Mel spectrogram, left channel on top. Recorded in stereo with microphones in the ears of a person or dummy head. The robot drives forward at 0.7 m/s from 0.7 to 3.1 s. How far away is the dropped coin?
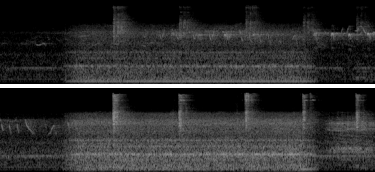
About 2.5 m.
